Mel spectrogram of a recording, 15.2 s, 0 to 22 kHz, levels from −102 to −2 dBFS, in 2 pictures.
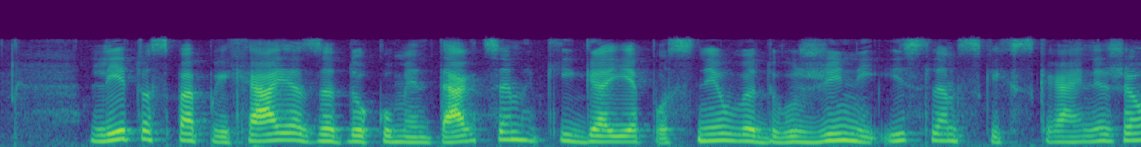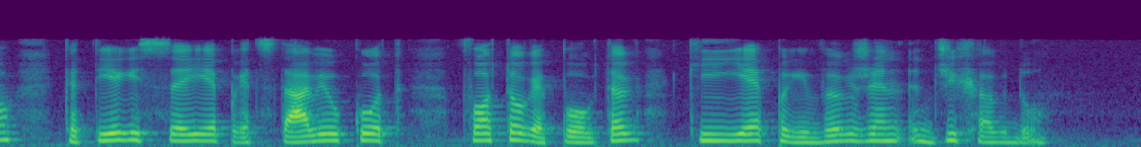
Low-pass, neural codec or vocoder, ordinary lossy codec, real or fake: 7.2 kHz; none; Opus, 64 kbps; real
